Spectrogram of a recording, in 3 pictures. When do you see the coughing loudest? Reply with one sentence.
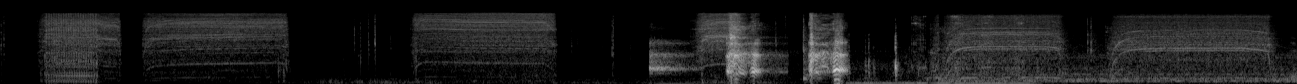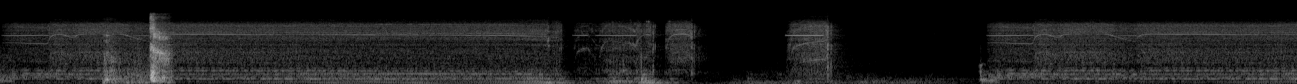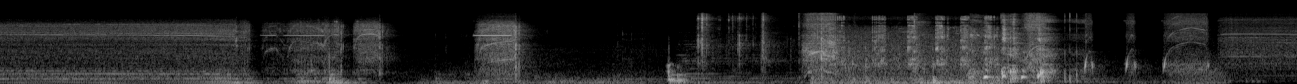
The loudest moment of the coughing is at 8 seconds.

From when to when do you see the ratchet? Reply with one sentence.
You can hear the ratchet from 8.4 to 10.4 s and from 34.0 to 36.0 s.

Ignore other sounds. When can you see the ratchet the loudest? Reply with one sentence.
The loudest moment of the ratchet is at 35 seconds.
